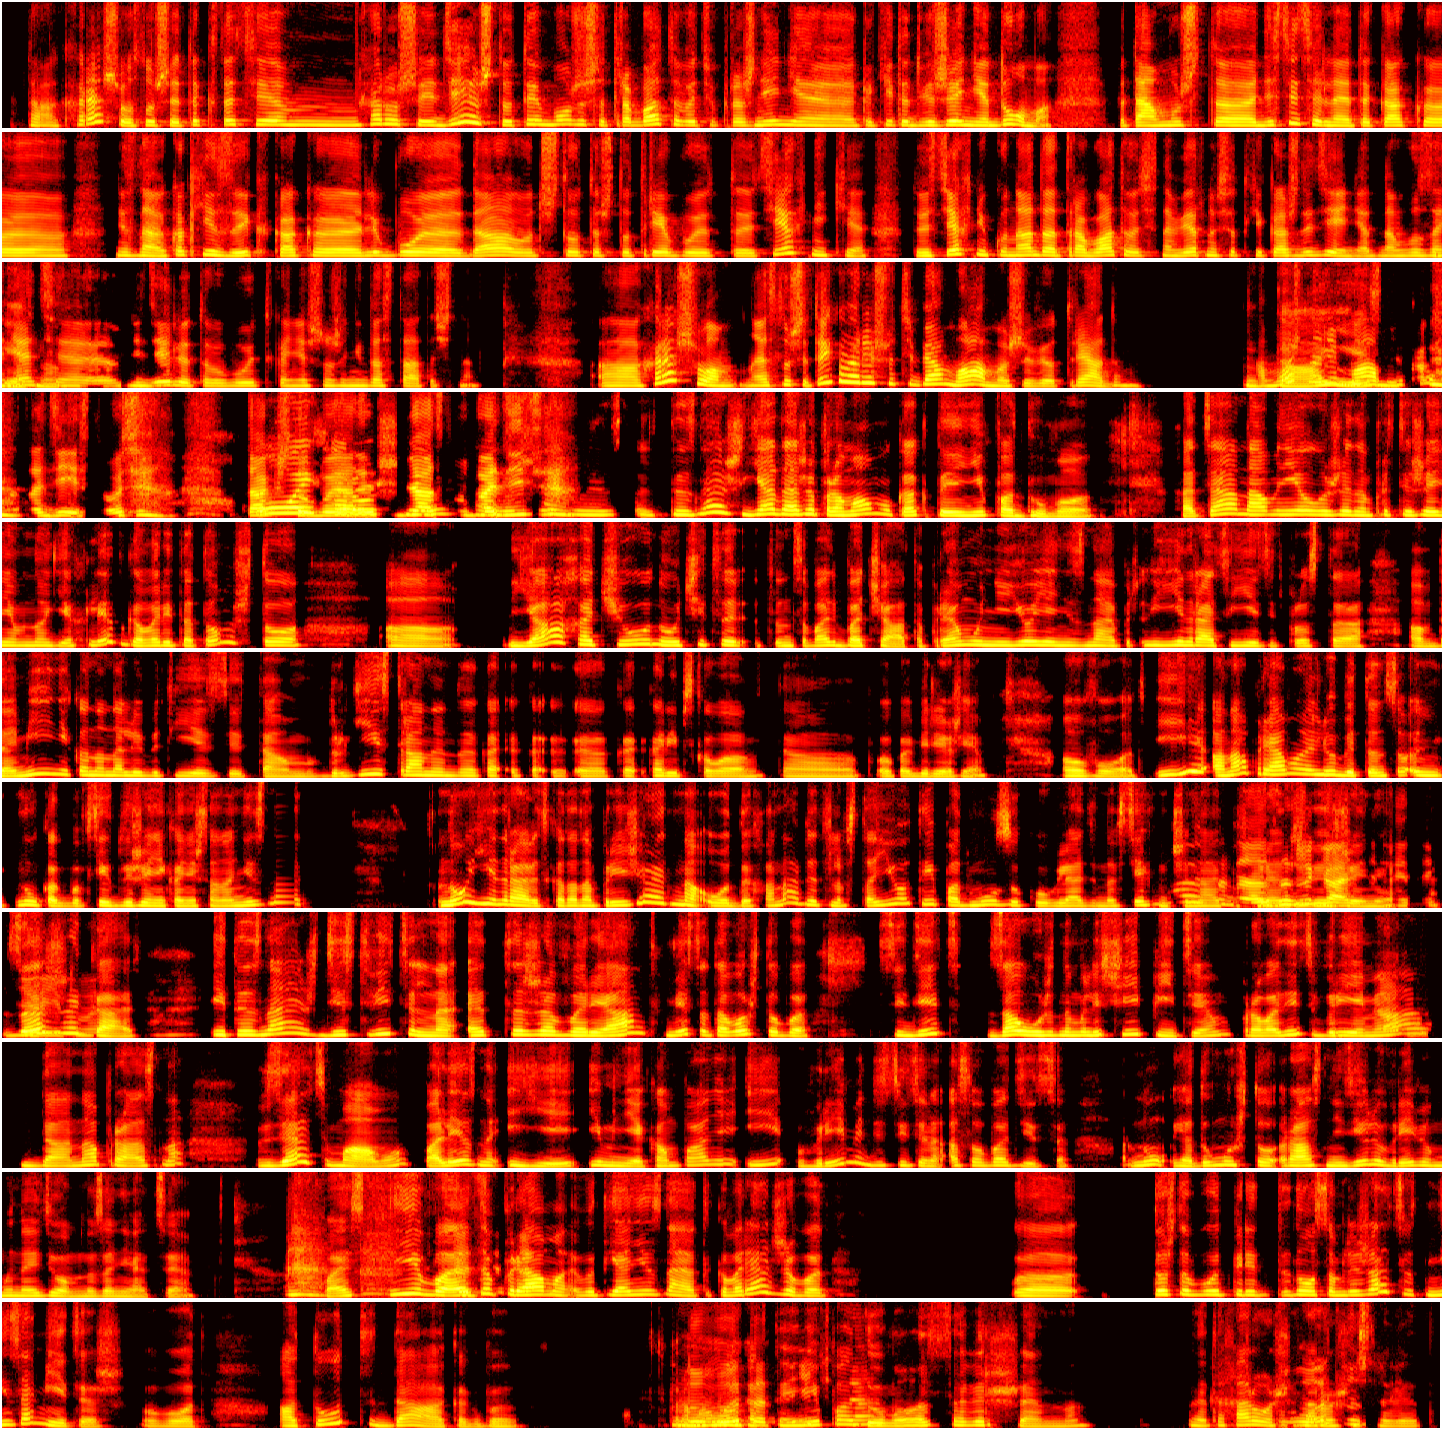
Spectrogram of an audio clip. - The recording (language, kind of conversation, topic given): Russian, advice, Как мне найти время для занятий, которые мне нравятся?
- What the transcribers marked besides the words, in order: chuckle; joyful: "Ой"; chuckle; laughing while speaking: "тебя освободить?"; stressed: "Зажигает"; chuckle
